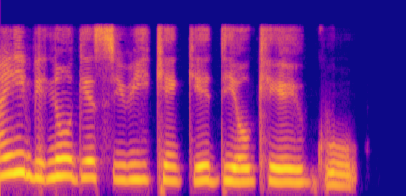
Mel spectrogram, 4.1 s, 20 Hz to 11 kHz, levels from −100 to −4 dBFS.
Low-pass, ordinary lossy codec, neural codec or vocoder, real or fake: 7.2 kHz; none; codec, 16 kHz, 0.8 kbps, ZipCodec; fake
